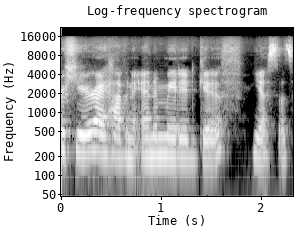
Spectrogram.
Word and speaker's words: GIF: Over here, I have an animated GIF. Yes, that's how it's pronounced.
